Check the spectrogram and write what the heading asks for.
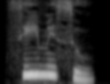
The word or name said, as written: ಸಮಸು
